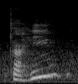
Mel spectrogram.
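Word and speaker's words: Tajín: How you spell it? Tajin, Tajin.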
